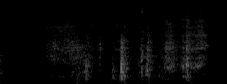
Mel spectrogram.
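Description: A picture book's page being turned by hand: a faint rustle of paper starting about half a second in, with a few soft ticks.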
